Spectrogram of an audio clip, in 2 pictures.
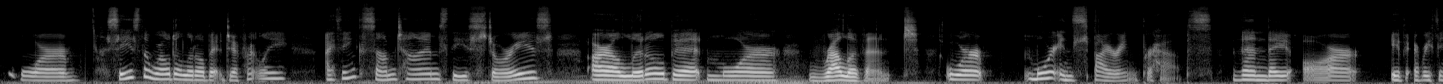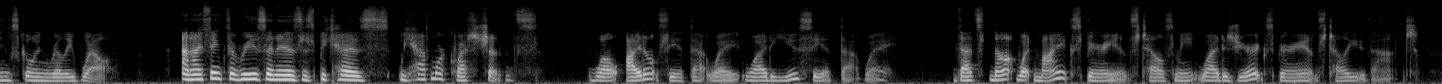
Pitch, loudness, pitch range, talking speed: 195 Hz, -20 LUFS, 180-235 Hz, 150 wpm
